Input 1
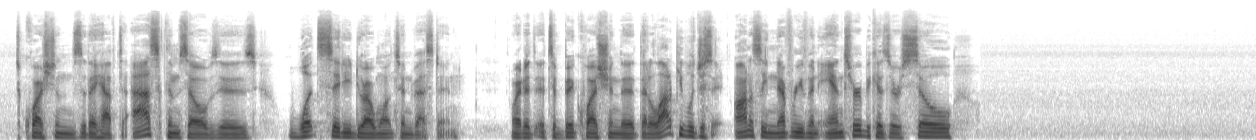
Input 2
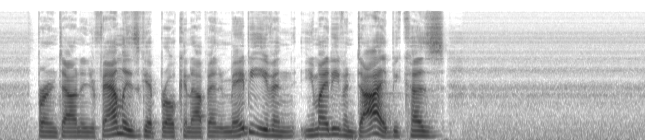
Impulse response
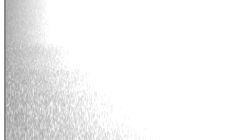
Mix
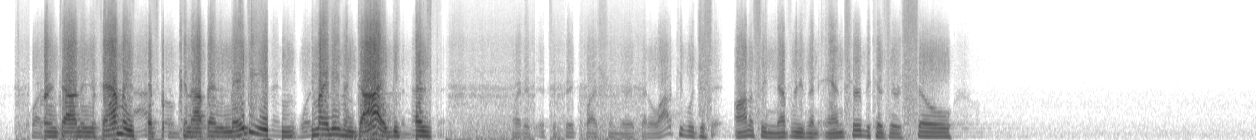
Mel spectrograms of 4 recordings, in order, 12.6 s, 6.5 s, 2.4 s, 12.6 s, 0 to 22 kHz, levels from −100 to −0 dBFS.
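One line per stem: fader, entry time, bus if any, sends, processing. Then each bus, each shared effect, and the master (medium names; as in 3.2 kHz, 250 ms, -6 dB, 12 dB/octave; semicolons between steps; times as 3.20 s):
-12.5 dB, 0.00 s, send -21 dB, auto duck -13 dB, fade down 0.35 s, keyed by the second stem
-3.5 dB, 0.00 s, no send, low-pass 6.4 kHz; trance gate ".x.xxxxxx" 101 bpm -24 dB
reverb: on, RT60 2.0 s, pre-delay 11 ms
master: bass shelf 81 Hz +9 dB; one-sided clip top -29.5 dBFS; delay time shaken by noise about 3.8 kHz, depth 0.078 ms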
